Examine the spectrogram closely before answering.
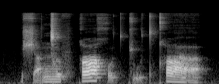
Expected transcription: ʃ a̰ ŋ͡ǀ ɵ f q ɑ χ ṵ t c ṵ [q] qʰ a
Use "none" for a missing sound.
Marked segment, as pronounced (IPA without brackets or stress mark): t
